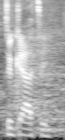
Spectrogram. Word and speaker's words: Ducati: Lead designer of the Ducati Street Fighter V2, and I'm working on my pronunciation, Ducati. – Ducati, yeah.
